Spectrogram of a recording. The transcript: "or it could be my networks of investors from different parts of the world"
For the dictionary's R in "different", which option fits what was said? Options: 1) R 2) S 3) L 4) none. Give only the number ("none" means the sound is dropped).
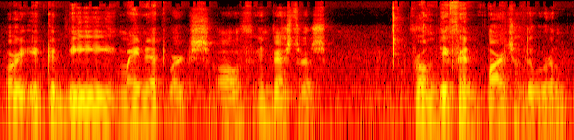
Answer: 1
